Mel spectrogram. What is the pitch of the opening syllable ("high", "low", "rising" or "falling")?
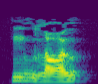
falling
